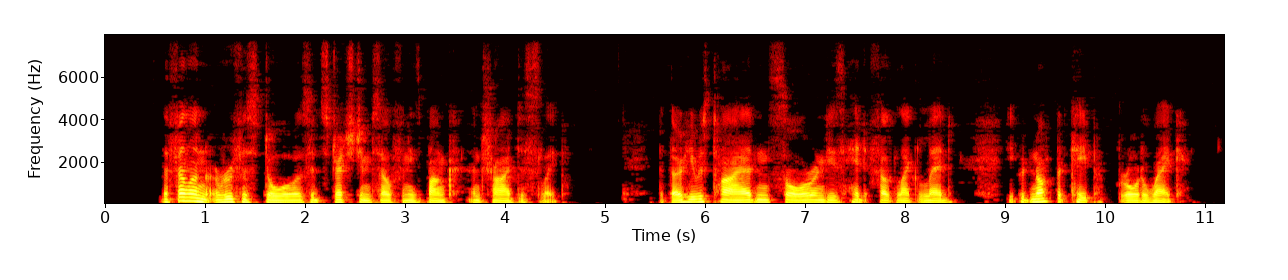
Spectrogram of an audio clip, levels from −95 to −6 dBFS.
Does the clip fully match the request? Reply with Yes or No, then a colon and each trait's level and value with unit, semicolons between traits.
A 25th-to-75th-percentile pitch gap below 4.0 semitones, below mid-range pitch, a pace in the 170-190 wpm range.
Yes: average, 3.0 semitones; low, 100 Hz; average, 180 wpm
